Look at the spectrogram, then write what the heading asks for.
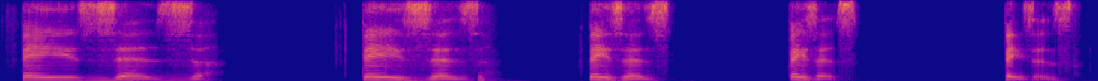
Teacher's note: Here we have two S's, but they sound like Z's. If you're struggling to say the Z, especially when it's in the center of the word, slow down, exaggerate the sound, drag it out, and continue to repeat.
